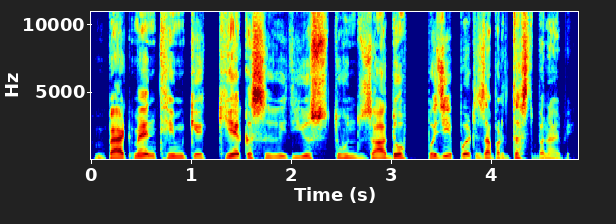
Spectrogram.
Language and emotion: Kashmiri, surprised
